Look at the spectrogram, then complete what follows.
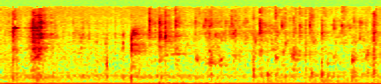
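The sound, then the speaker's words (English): Patrón tequila pours steadily into a glass with a lemon in it, with splashing, bubbling and a few bright clinks and drips over about three seconds, no voices. “Whoa, this is like pouring.”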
